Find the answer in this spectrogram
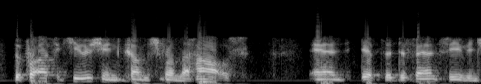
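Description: A man is speaking. His pace is fairly slow. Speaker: caller. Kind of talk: call-in opinion. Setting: phone call.

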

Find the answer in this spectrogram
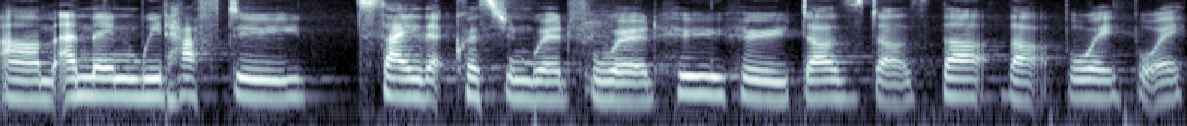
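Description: A woman with an Australian accent speaks at a fairly slow pace with hardly any pauses and monotone, flat intonation, in a very clean recording with a silent background. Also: medium pitch for a woman. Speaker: broadcast journalist and podcast presenter. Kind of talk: live on-stage interview. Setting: live event stage with audience.

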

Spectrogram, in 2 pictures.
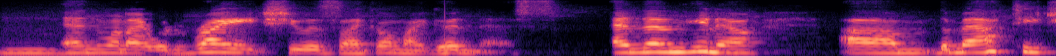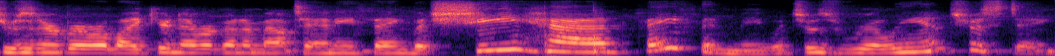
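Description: A woman speaks fairly quickly in an unremarkable speaking voice over a quiet background. Her pitch is medium, with ordinary pitch variation. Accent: American. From Florida, US. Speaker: former police officer, ministry leader. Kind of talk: testimony.

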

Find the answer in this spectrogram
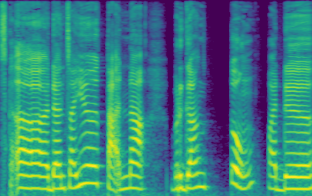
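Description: A woman's fairly high voice at a very slow pace, ordinary pitch variation, dry and close with no echo, on a very clean recording with a silent background. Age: 30s. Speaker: culinary graduate. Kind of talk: interview.

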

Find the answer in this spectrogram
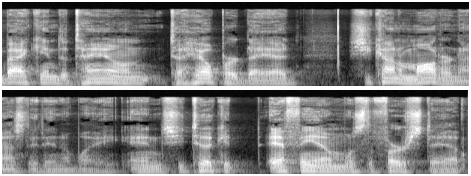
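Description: The recording is very clean, with a silent background. A man speaks in an Appalachian accent. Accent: Southern US (Appalachian). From US South, western North Carolina. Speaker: bluegrass musician and radio host. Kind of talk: interview.

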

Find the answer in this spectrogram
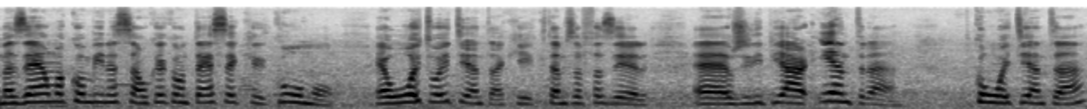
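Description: Here a woman talks in a high pitch. Her pitch variation is ordinary. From Portugal. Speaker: tech company CEO. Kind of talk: interview.

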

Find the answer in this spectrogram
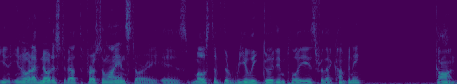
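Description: A man with an ordinary speaking voice, an American accent, medium pitch and ordinary pitch variation, at a moderate pace on a very clean recording with a silent background. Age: 50s. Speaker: advocacy group founder. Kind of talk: radio interview. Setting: radio studio.

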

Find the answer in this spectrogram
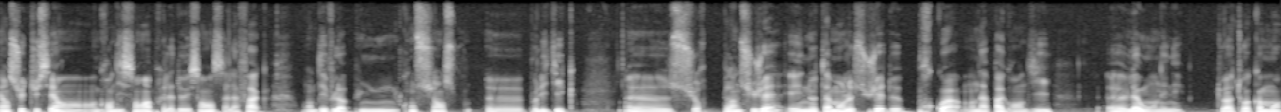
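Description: In a very clean recording with a silent background and a dry, close sound with no echo, a man speaks at a fairly low pitch and moderate pace in a dark, mellow tone with ordinary pitch variation. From western France (Nantes). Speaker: consultant and NGO founder. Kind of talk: interview conversation.

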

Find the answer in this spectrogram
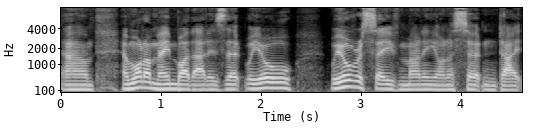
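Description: In a Sydney accent, the speaker moves at a fairly quick pace with fairly even intonation on a very clean recording with a silent background. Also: man. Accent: Australian, Sydney. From Sydney, Australia. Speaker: financial planner, co-host. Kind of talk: casual business chat.

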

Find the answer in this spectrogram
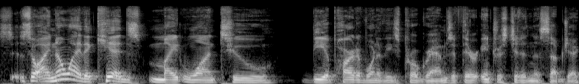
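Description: A man talks in an unremarkable speaking voice, fairly low in pitch, with lively intonation. The recording is very clean, with a silent background. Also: moderate pace. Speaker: podcast host. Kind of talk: casual interview.

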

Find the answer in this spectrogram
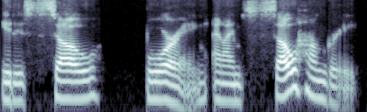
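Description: A woman with a very deep, low voice talks at a very slow pace with ordinary pitch variation. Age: 40s. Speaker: writer and online creator, former actress. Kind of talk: casual interview. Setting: remote video call. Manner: halting, many restarts.

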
